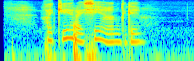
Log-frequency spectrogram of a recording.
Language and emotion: Russian, neutral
